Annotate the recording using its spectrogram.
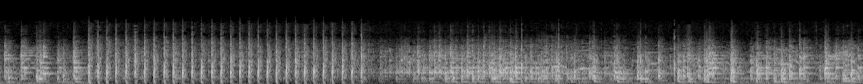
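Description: Dhol band music with a fast, even run of sharp cracks, about a dozen a second, for some three seconds; then a denser hissing crackle from a handheld spark-throwing firework over the music.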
